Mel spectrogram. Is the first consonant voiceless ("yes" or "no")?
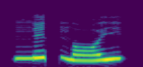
no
